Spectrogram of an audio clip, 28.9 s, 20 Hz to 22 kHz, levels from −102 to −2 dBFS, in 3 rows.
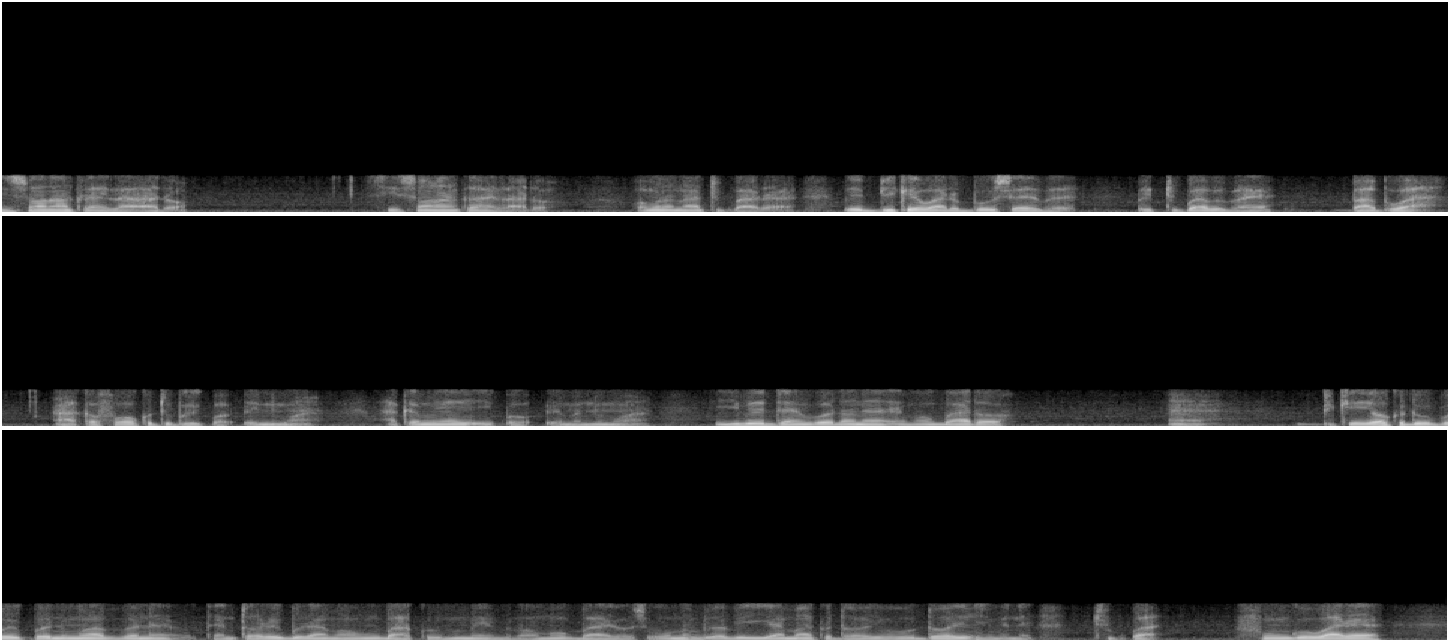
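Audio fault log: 3.31–3.38, 7.09–7.18 (between "boo se be" and "be tukpa"), 12.74–12.94, 20.43–20.53 (before "keni toru"), 23.83–24.00 (after "so wo"), 25.72–25.98: VoIP packet loss concealed by the speech codec. Gaps of 20 to 60 ms are filled by extrapolating the last pitch and filter at falling gain, giving a brief buzzy or noisy, fading smear that recovers slowly once packets return.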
